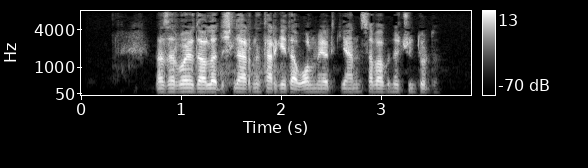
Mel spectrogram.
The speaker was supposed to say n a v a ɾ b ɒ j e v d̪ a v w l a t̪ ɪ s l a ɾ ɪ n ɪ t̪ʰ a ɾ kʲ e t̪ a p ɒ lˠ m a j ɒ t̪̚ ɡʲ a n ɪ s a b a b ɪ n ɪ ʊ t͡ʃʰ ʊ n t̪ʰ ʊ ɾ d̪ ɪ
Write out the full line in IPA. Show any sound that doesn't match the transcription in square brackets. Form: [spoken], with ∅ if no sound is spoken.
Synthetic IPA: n a [z] a ɾ b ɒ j e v d̪ a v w l a t̪ ɪ [ʃ] l a ɾ ɪ n ɪ t̪ʰ a ɾ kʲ e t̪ a p ɒ lˠ m a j ɒ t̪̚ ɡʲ a n ɪ s a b a b ɪ n ɪ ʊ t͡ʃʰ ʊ n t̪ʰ ʊ ɾ d̪ ɪ

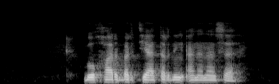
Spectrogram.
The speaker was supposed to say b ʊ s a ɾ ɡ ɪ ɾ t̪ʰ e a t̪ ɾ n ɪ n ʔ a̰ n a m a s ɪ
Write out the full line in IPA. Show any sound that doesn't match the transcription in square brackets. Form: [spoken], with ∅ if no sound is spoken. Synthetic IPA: b ʊ [h] a ɾ [b] ɪ ɾ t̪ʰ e a t̪ ɾ n ɪ [ŋ] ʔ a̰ n a [n] a s ɪ

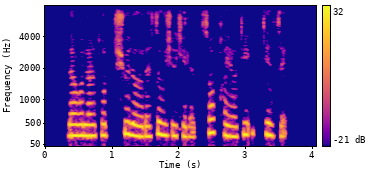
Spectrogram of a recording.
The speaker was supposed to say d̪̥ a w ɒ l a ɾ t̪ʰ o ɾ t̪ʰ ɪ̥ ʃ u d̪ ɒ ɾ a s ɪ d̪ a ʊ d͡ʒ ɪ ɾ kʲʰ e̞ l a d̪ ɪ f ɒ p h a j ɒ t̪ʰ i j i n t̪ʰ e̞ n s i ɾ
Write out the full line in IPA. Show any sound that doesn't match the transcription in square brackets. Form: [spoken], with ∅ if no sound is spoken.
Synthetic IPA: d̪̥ a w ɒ l a ɾ t̪ʰ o ɾ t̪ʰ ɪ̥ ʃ u d̪ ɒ ɾ a s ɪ d̪ a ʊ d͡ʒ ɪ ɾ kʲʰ e̞ l a d̪ ɪ [s] ɒ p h a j ɒ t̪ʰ i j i n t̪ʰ e̞ n s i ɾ

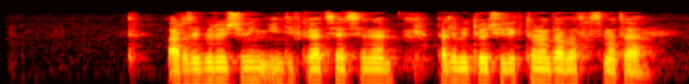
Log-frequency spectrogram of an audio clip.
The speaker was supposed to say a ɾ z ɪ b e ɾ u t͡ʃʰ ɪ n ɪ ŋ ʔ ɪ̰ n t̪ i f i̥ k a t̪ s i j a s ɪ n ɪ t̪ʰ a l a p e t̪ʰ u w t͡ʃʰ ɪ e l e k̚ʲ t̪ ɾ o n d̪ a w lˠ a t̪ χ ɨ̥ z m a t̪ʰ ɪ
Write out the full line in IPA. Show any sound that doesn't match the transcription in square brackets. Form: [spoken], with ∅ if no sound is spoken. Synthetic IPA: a ɾ z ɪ b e ɾ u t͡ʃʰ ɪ n ɪ ŋ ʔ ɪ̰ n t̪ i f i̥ k a t̪ s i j a s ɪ n ɪ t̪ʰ a l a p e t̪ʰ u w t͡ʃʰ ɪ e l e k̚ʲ t̪ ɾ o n d̪ a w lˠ a t̪ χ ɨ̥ z m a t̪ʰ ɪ

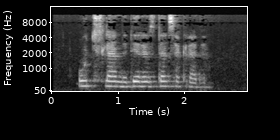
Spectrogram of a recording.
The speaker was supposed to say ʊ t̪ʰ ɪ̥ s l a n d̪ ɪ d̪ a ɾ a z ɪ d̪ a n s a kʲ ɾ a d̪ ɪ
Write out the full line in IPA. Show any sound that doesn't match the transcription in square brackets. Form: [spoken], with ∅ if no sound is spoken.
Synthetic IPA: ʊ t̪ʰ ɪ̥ s l a n d̪ ɪ d̪ [e] ɾ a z ɪ d̪ a n s a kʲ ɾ a d̪ ɪ

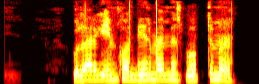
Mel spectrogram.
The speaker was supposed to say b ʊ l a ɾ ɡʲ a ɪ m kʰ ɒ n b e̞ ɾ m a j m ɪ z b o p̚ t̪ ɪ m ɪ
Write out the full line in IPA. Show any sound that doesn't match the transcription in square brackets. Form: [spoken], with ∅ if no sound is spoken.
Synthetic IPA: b ʊ l a ɾ ɡʲ a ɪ m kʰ ɒ n b e̞ ɾ m a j m ɪ z b o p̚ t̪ ɪ m ɪ

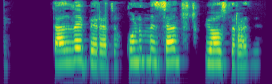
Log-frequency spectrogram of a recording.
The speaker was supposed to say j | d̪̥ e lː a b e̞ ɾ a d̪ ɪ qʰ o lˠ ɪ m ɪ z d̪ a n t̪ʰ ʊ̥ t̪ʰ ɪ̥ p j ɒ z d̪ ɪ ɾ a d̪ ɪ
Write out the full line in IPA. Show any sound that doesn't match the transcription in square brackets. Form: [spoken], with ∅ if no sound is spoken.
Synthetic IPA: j | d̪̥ [a] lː a b e̞ ɾ a d̪ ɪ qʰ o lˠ ɪ m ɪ z d̪ a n t̪ʰ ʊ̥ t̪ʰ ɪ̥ p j ɒ z d̪ ɪ ɾ a d̪ ɪ

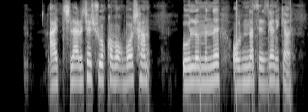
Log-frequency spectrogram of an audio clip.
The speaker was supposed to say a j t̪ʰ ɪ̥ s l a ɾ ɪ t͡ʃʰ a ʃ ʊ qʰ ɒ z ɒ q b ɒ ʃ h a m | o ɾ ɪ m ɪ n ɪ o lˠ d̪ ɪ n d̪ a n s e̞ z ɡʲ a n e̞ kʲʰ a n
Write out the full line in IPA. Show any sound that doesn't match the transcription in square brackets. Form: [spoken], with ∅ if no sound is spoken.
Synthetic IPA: a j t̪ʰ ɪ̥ [ʃ] l a ɾ ɪ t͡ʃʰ a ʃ ʊ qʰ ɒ [v] ɒ q b ɒ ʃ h a m | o [l] ɪ m ɪ n ɪ [ɒ] lˠ d̪ ɪ n d̪ a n s e̞ z ɡʲ a n e̞ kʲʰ a n

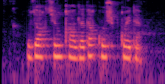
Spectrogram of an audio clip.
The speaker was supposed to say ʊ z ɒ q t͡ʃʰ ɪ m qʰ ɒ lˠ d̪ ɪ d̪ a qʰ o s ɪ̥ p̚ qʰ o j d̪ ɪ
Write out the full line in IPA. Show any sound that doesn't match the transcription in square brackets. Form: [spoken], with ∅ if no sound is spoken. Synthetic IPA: ʊ z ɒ q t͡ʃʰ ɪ m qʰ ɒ lˠ d̪ ɪ d̪ a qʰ o [ʃ] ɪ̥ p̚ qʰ o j d̪ ɪ

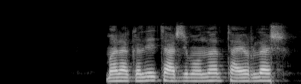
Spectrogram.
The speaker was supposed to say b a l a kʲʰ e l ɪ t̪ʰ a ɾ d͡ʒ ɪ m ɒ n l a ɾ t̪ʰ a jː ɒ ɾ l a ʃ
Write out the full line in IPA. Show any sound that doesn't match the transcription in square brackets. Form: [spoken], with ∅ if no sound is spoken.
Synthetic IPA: [m] a [ɾ] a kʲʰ [a] l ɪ t̪ʰ a ɾ d͡ʒ ɪ m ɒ n l a ɾ t̪ʰ a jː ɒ ɾ l a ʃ

